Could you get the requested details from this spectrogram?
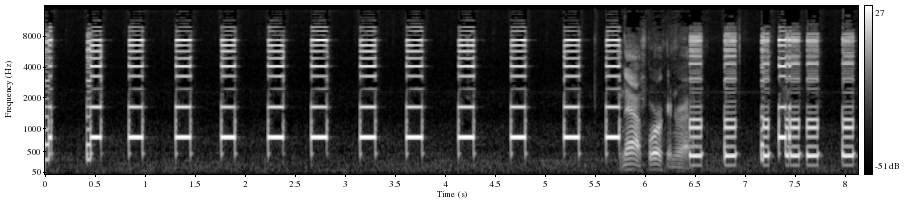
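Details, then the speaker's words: Whites MX5 metal detector in two-tone, full sensitivity, auto ground balance, sweeping iron then a nickel: steady mid-pitch beeps about twice a second, then a lower tone lingers and hangs on; owner suspects ground tracking. "Watch when I come back over here to this nickel. Well, I won't do it now. There it goes. It hangs on. It's showing right, but what? I don't understand why it does that."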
